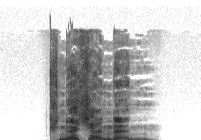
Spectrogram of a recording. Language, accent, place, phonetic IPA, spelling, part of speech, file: German, Germany, Berlin, [ˈknœçɐnən], knöchernen, adjective, De-knöchernen.ogg
- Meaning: inflection of knöchern: 1. strong genitive masculine/neuter singular 2. weak/mixed genitive/dative all-gender singular 3. strong/weak/mixed accusative masculine singular 4. strong dative plural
